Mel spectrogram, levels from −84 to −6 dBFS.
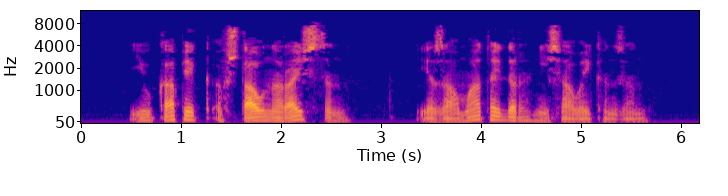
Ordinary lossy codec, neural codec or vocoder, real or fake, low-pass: MP3, 32 kbps; none; real; 10.8 kHz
